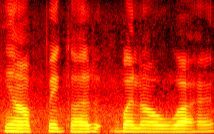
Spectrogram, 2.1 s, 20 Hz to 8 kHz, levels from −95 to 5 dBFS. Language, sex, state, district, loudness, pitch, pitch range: Hindi, female, Haryana, Jhajjar, -16 LUFS, 195 Hz, 190-200 Hz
